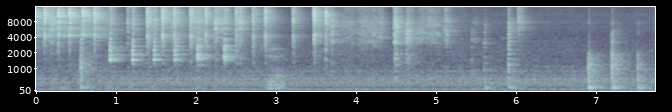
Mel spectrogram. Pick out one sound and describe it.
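Dry flour patters through a sieve tapped rapidly over a metal bowl.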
